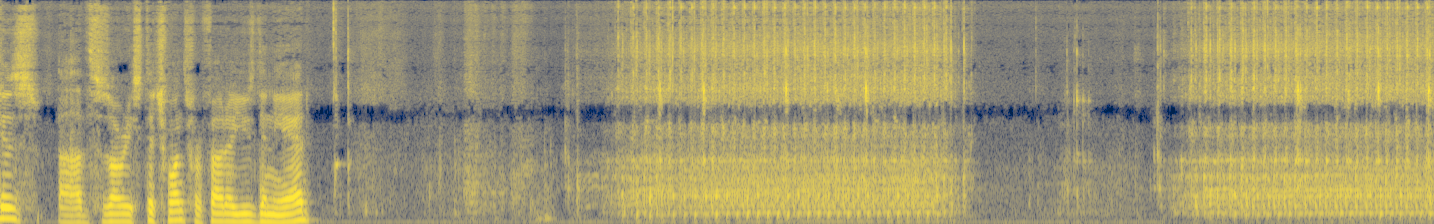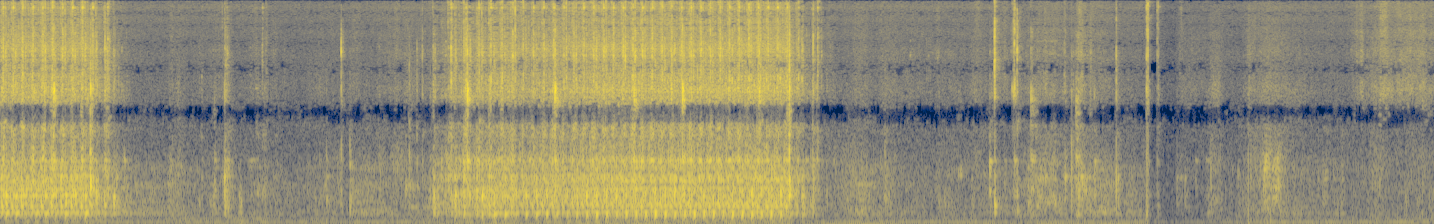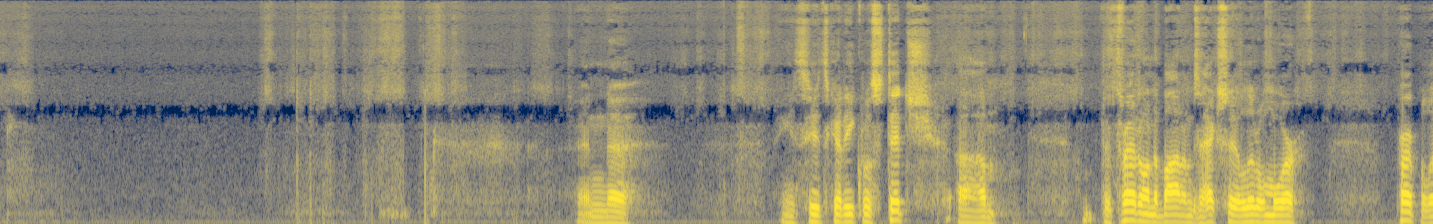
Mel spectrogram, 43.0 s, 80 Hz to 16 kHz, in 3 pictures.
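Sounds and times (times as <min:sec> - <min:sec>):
sewing machine stitching: 0:05.6 - 0:09.8, 0:11.6 - 0:15.6, 0:18.4 - 0:22.6.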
